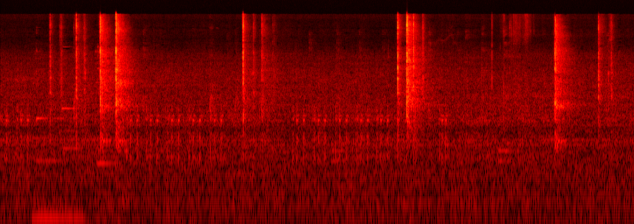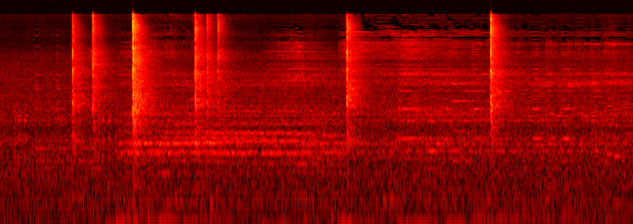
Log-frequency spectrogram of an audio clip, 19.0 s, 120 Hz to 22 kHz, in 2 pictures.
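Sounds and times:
steady low hum: 0.0s - 19.0s
slot machine reel clicks: 0.3s - 3.0s.

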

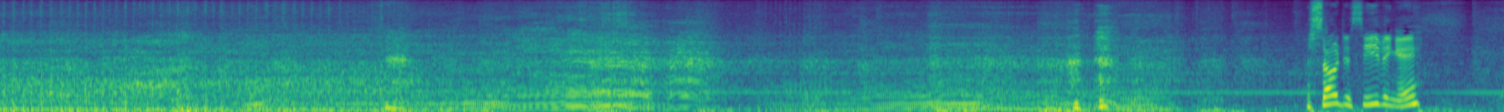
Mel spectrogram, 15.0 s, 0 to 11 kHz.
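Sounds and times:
dirt bike engine revving: 0.0s - 15.0s.

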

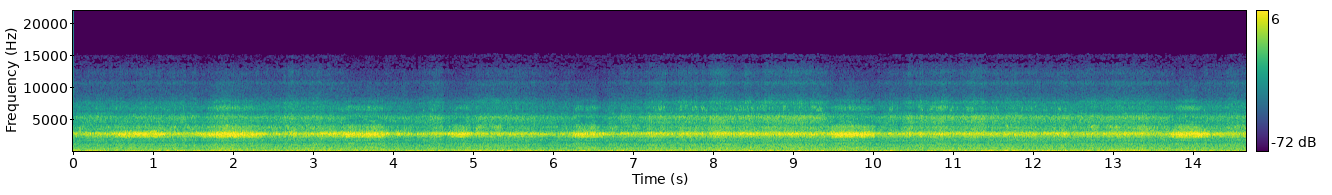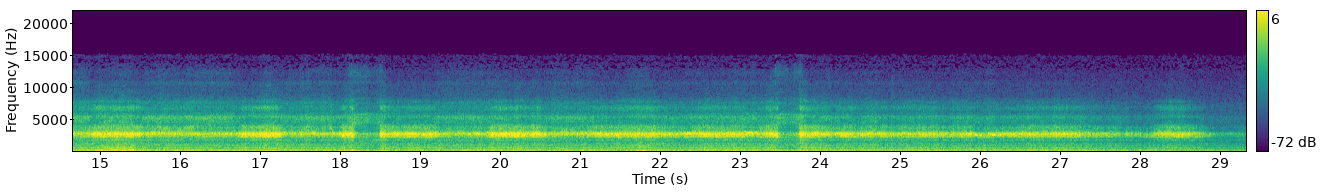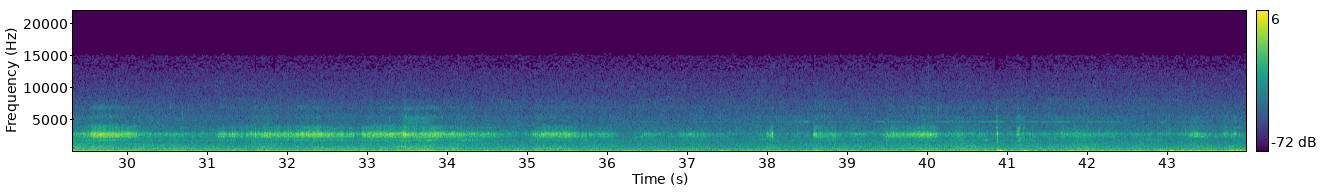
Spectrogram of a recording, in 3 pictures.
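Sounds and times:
wind rushing over camera: 0.0s - 43.9s
steady high whistle: 12.4s - 18.0s
water noise: 14.4s - 16.6s.

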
